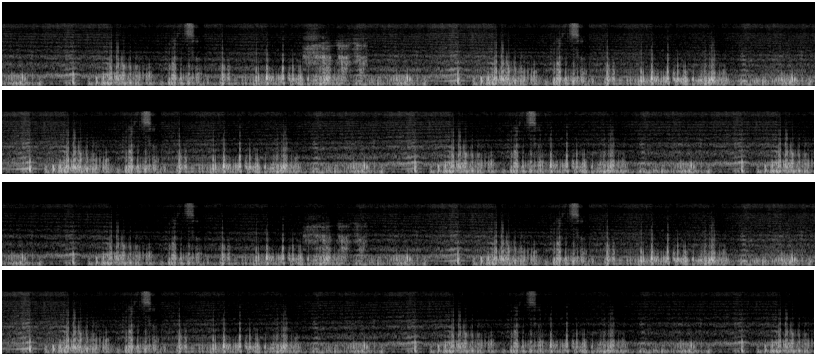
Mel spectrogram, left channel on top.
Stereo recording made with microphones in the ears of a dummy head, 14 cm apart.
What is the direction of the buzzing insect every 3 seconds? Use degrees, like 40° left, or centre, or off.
20° left, 10° left, centre, 10° left, 20° left, 20° left.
